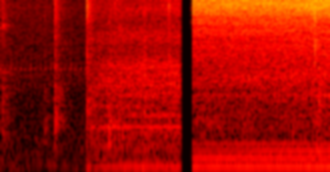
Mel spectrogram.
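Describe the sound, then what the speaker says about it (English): An air compressor inflating a walk-in chamber kicks on abruptly after a few faint clicks, then runs as a loud, steady hiss with a constant mechanical hum. "So now we'll turn the compressor back on."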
